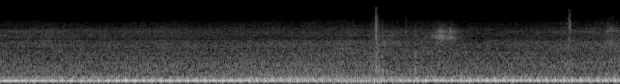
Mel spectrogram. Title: 7.3 turbo makes loud noise when cold, any ideas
